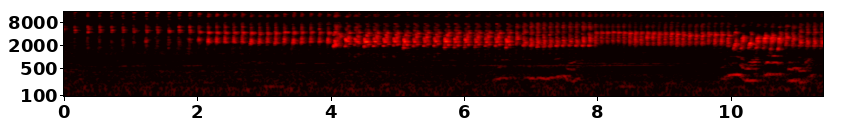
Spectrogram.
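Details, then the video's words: A caged lovebird meeting a new male in a separate cage gives a long, shrill, high chattering trill of three to four rapid pulses a second for over ten seconds; softer, lower chirps join near the end. "Ngekek Panjang Ketemu Pejantan Baru"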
